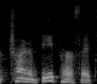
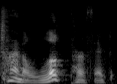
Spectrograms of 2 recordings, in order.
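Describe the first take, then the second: First: "be" stressed against what follows. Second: "look" punched louder; stress on LOOK. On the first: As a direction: lean on the word "be". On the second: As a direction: hit "look" hard as the contrast. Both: Real, not acted. Contrasts being with looking perfect.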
